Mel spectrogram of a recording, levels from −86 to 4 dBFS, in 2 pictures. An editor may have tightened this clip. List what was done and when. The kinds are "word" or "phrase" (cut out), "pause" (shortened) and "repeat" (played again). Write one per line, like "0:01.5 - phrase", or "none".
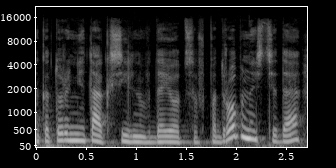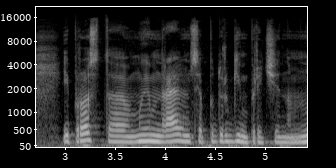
none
